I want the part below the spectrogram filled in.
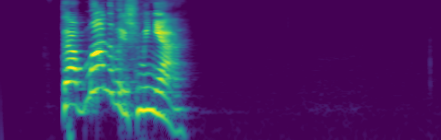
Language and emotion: Russian, angry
